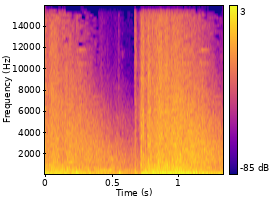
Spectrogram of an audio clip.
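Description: Shotgun gunfire in the Roblox video game, a dense burst of blasts with a sharp report midway, loud and close throughout the short stretch.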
